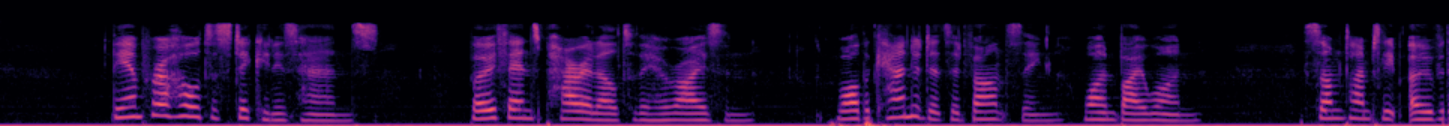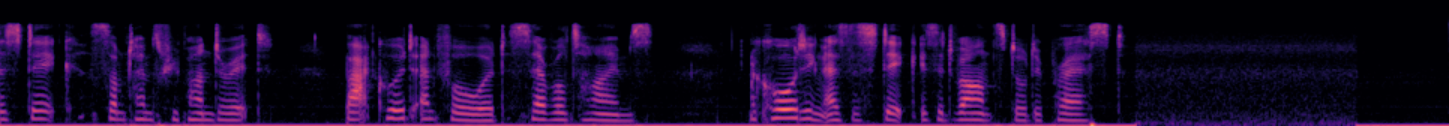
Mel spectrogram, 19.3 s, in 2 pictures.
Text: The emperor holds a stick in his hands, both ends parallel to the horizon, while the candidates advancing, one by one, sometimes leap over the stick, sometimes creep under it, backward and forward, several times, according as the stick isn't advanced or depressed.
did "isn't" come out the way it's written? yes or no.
no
